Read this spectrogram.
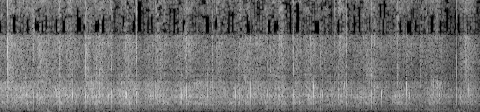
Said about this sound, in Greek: Κατά συνέπεια, αξίζει στο Υπουργείο Παιδείας ένα θερμό χειροκρότημα, διότι σκέφτεται το σχολείο.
